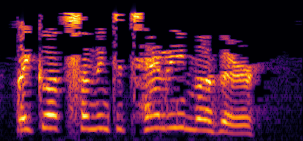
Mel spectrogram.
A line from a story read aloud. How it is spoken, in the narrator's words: he cried in a shrill tone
